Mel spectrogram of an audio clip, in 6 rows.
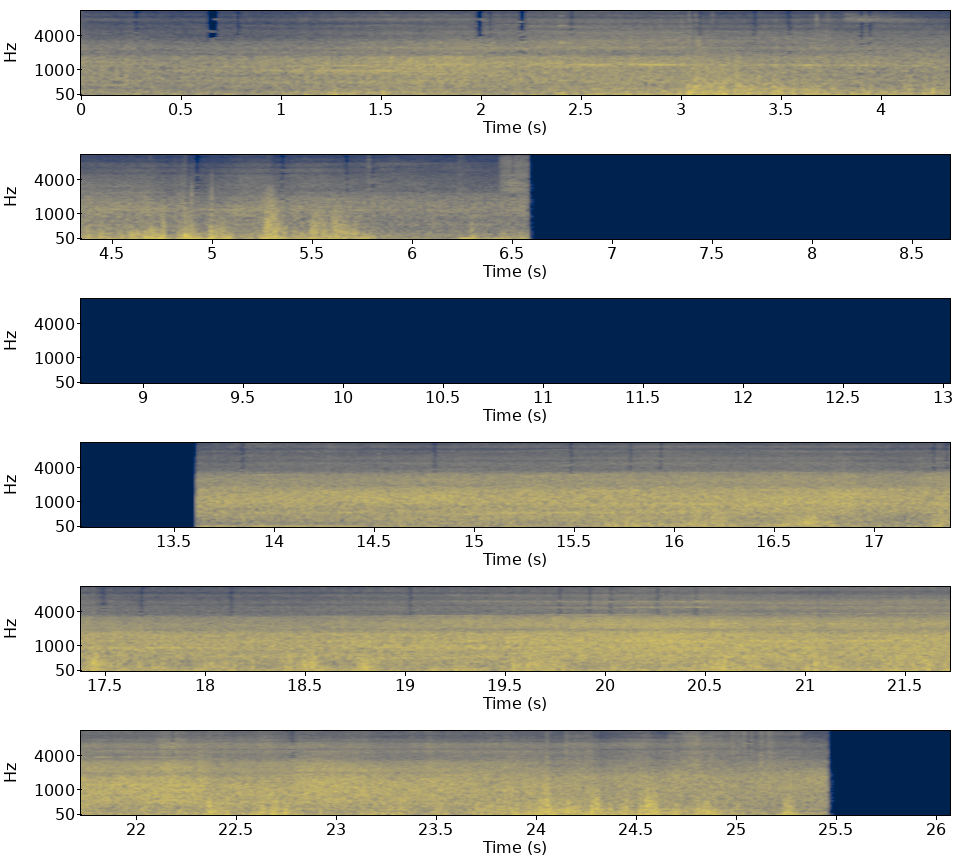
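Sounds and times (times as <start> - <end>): lorry engine and road noise: 0.0 - 6.6, 13.6 - 25.5.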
